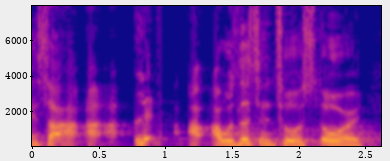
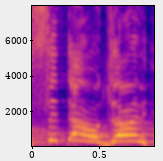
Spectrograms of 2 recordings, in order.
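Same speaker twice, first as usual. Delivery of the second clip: scolding mom; 7 semitones higher than usual. Retold or imitated. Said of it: "his mom is pulling".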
